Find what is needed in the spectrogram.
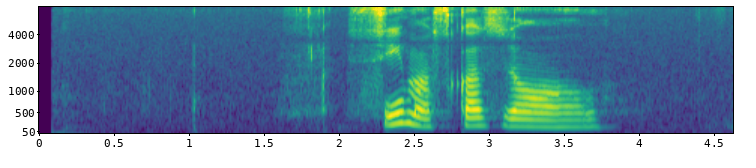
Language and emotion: Russian, sad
